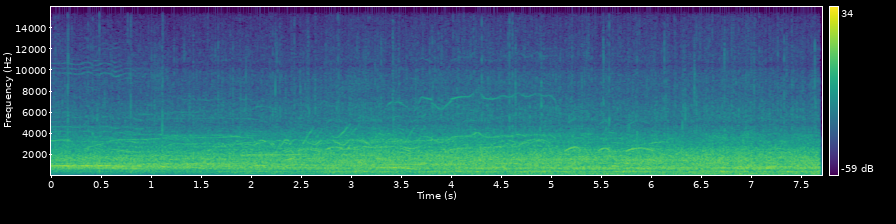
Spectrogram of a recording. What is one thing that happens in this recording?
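A young woman sings into a microphone over a loudspeaker, echoing through a large arena.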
